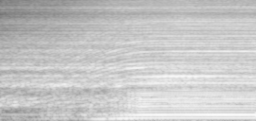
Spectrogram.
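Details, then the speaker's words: Old Wolf bench grinder just after its switch was fixed: motor spins up over about a second, then a smooth, steady, well-balanced hum with no grinding; owner unsure whether a noise is a bearing. "pretty good pretty well balanced i don't know if that noise is a bearing but i don't hear any grinding"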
